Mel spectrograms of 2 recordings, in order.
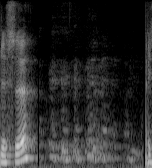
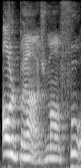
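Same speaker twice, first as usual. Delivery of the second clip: loud, higher, eager on le prend; excited grab; 4 semitones higher, 10 dB louder than usual. Real, not acted. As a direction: seize it with glee. Trouve le son Toy Train. (on le prend lancé fort et aigu)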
